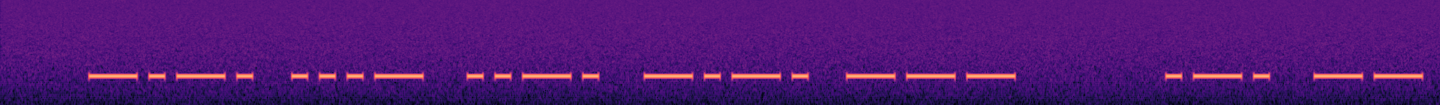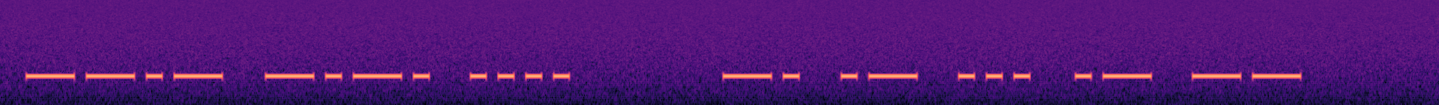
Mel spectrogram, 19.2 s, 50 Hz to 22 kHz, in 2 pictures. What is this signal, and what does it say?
Morse code, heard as a keyed tone, hand-sent with a paddle, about 13 wpm, 1160 Hz. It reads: CVFCO RMQCH NASAM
